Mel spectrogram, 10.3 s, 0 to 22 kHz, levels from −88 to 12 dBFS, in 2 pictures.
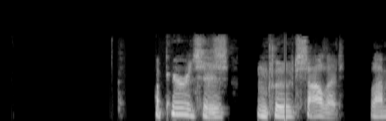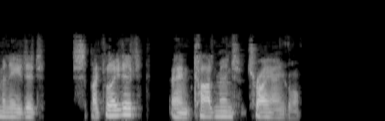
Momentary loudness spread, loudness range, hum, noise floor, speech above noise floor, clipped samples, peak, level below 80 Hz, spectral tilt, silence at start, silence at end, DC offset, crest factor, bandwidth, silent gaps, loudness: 14 LU; 4 LU; none; under -90 dBFS; over 72 dB; under 0.1%; -2 dBFS; -52 dBFS; -5.5 dB/octave; 1.6 s; 1.15 s; under 0.1%; 18 dB; 7.8 kHz; 1.69-2.06 s, 3.19-3.42 s, 4.60-4.93 s, 5.76-6.11 s, 7.16-7.40 s; -19 LUFS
